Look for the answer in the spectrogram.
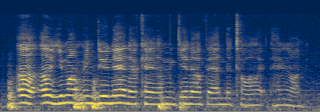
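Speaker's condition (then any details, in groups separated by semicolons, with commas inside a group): Cerebral palsy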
